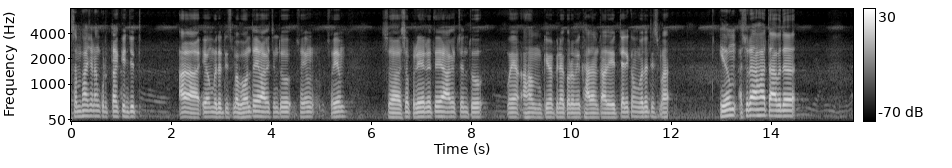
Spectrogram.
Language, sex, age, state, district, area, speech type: Sanskrit, male, 18-30, Karnataka, Vijayapura, rural, spontaneous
